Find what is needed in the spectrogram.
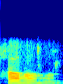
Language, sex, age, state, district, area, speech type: Marathi, male, 18-30, Maharashtra, Buldhana, rural, conversation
